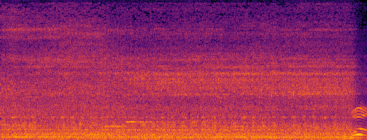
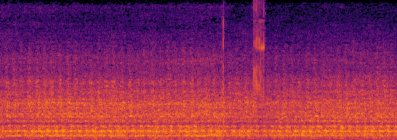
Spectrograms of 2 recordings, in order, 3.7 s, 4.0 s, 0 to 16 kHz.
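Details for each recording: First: Bullnose Ford F-150, cold start after correcting mixed-up wiring: a steady, even idle with a smooth hum and no knocks or misses, the engine running cleanly. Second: Bullnose Ford F150, first start attempt after a transmission replacement, without a jump pack. Loud, harsh metallic clatter about three hits a second through the start attempt; owner thinks a wire was mixed up, cause unclear.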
